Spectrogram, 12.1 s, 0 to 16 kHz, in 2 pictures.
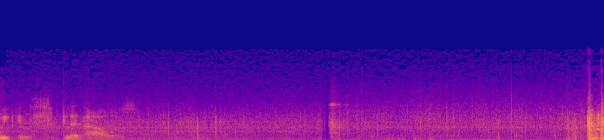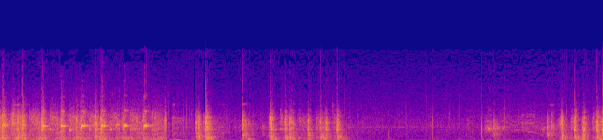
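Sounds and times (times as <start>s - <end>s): film track hiss and hum: 0.0s - 12.0s.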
